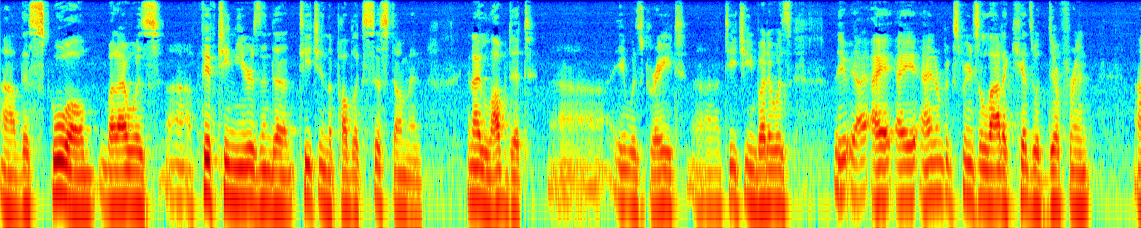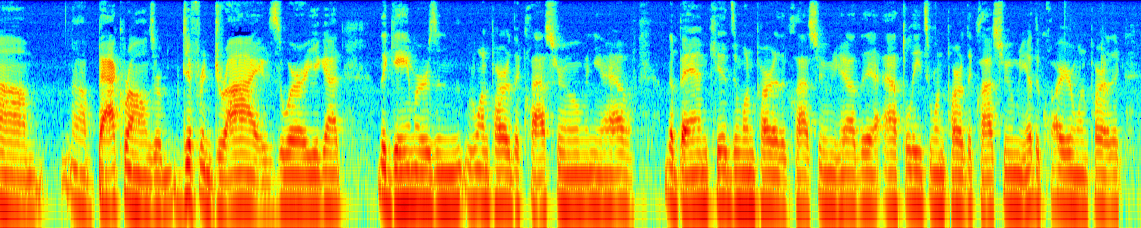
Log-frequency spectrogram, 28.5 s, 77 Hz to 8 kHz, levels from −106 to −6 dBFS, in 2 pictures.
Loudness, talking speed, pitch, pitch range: -23 LUFS, 185 wpm, 120 Hz, 115-125 Hz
